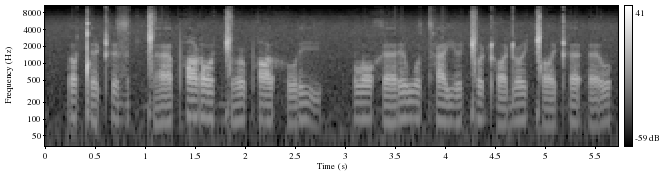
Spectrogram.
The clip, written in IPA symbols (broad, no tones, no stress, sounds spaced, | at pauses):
ɾ ʌ ǃ ɪ ʈʰ ɪ z | ɡ͡ǁ æ pʰ ɑ ɽ ɔ ə̯ ɡ͡ǁ ə˞ pʰ ɑ ə̯ h ʊ ɾ i | l ɔ x ɛ ɾ ɪ w ʊ tʰ æ j ɪ ǁ ʊ ʈʰ ʌ ɖ ə˞ ɪ̯ ǁ ʌ ɪ̯ ʈʰ ɛ ʔ ɛ ʊ̯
